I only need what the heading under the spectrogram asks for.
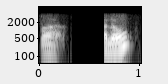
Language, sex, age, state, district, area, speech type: Malayalam, male, 30-45, Kerala, Thiruvananthapuram, urban, conversation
